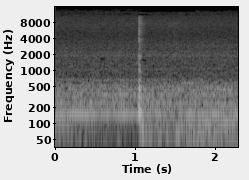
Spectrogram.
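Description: Steady low room hum with one sharp click about a second in, from a hand plastisol injector worked against an aluminium bait mold while it is being filled.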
